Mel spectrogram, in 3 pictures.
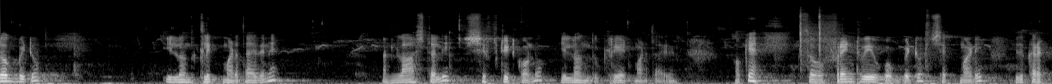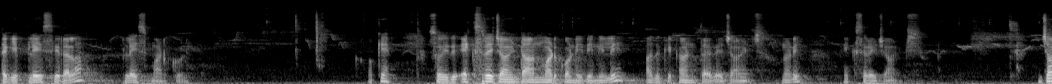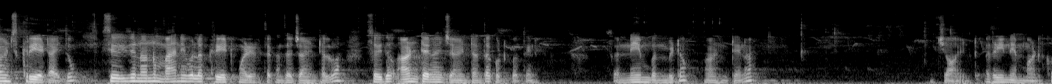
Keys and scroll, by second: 6.3 w, 7.8 space, 9.0 f, 13.3 space, 21.9 q, 25.5 ctrl+c, 28.5 ctrl+v, 29.1-31.0 typing, 31.3 ctrl+a.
